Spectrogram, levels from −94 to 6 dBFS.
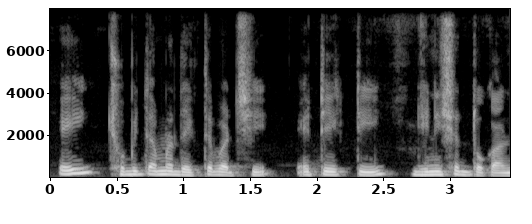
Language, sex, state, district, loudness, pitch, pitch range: Bengali, male, West Bengal, Alipurduar, -14 LUFS, 140 Hz, 130-155 Hz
